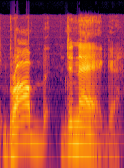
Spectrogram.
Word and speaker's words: Brobdingnag: you have to study Brobdingnag I did not I had to practice saying it no it's it's brob de nag Brobdingnag Brobdingnag actually I got online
